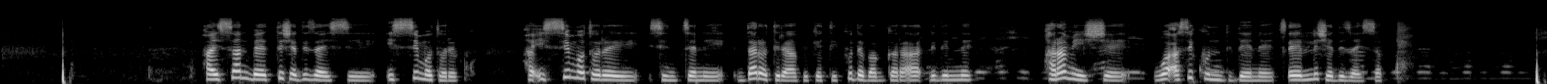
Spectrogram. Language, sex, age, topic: Gamo, female, 25-35, government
